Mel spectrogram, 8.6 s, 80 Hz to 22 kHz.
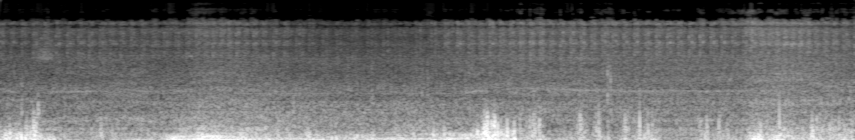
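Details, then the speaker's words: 1999 Honda Civic EK coupe with a B20 VTEC swap, after fixing an intermittent fuel cut and a starter problem, during a test drive: a steady, even low idle with a smooth rumble and no knocks or misses, with AFR on target. A normal, healthy idle; an earlier squeak was a throwout bearing. "car is running amazing nice and healthy all the afr is on point he's running good running good"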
